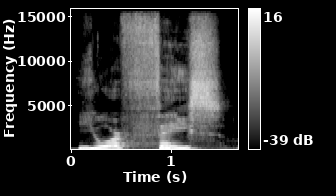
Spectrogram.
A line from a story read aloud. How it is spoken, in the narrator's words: Moira said between laughs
